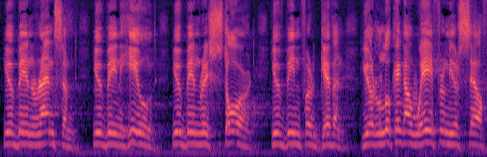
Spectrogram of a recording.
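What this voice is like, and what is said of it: Scottish accent. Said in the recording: “Everything's better with a Scottish accent”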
